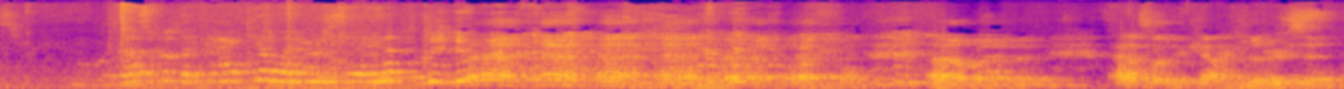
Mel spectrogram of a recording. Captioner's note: laughter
